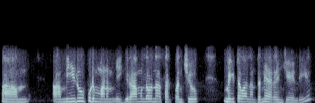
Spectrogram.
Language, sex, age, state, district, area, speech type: Telugu, male, 45-60, Andhra Pradesh, Kurnool, urban, conversation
